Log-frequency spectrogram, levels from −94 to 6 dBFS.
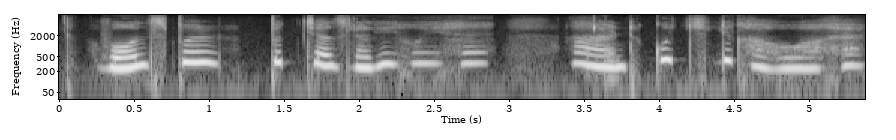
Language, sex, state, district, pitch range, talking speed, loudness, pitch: Hindi, female, Himachal Pradesh, Shimla, 260-335 Hz, 120 wpm, -16 LUFS, 300 Hz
